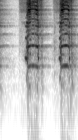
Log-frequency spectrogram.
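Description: A bagpipe reed, an older one, sounds after adjustment with a reed poker, giving two loud, bright, reedy blasts, each about a third of a second long with a short gap between them, close and alone.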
